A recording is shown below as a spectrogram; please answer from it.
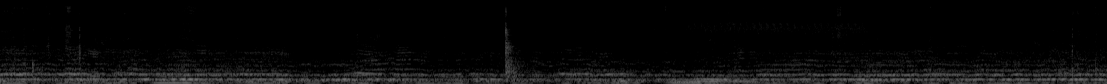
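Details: Steady deep drone of worker honey bees constantly flying at a feral colony, with a sharp tap around five seconds and a low thud-like swell near seven.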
